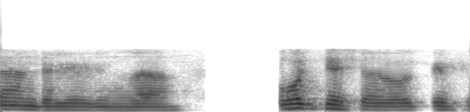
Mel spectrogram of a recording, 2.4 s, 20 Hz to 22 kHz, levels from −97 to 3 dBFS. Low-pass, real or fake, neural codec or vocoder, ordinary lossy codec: 3.6 kHz; fake; codec, 32 kHz, 1.9 kbps, SNAC; none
